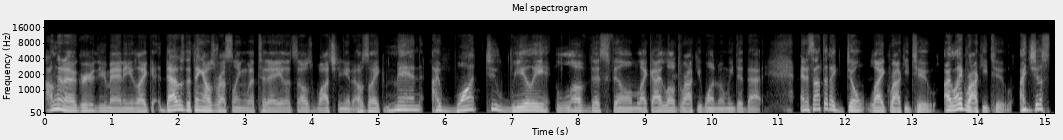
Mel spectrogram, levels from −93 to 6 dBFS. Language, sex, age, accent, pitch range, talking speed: English, male, 30-49, American, 125-165 Hz, 220 wpm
